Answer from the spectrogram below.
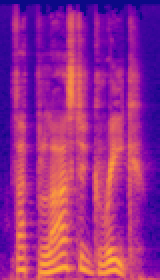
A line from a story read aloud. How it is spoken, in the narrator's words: Orlando exclaimed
